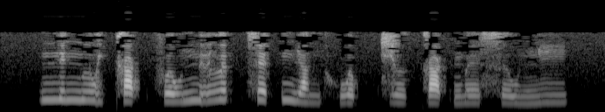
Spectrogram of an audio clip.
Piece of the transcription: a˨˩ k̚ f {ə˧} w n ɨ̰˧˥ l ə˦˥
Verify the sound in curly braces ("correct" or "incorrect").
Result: incorrect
